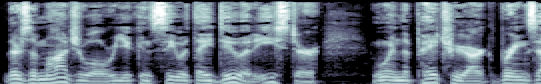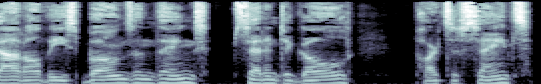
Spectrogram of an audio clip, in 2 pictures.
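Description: A man voicing an anxious, soft-hearted young girl with an earnest, plain-spoken delivery in an audiobook. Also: low voice, normal speed, no room sound, clean studio sound, pitched above the performer's own voice. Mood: explaining.

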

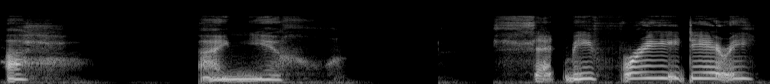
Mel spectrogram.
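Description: A woman's voice: high voice, fairly even intonation, drawn-out words, gravelly, pauses often, no echo, clean studio sound, pitched above the performer's own voice, full character voice. A woman voicing a frightened, cursed old witch woman who pleads and begs to be allowed to die, in an audiobook reading. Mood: weak whisper. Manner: pleading, quavering, begging to die.

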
